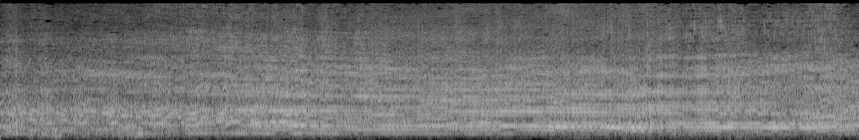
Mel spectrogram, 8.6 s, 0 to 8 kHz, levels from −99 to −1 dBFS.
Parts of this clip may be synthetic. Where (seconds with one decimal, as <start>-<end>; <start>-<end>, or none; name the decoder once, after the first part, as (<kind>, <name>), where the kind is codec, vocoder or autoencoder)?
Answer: 3.7-6.8 (codec, DAC)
